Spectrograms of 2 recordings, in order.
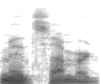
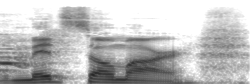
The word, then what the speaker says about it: Midsommar: It's just Midsommar, just because there's an A. – I'm going to say it the way it's spelled, Midsommar. – It's Sommar if there's two M's.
